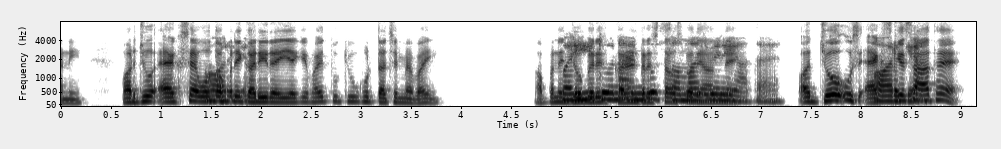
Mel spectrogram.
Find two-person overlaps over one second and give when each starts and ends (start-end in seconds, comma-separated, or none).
5.0-6.8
